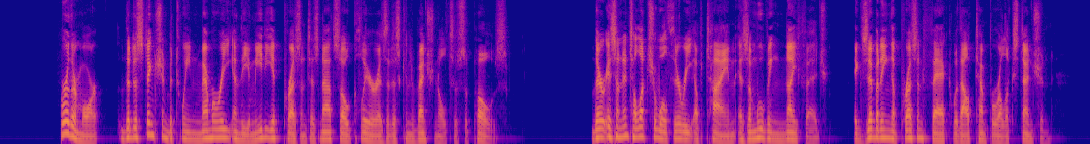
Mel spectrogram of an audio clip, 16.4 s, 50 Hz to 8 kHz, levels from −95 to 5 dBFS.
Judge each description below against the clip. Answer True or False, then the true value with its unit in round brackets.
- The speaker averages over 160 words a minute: False (140 wpm)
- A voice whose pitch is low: True (110 Hz)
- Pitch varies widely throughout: True (6.0 semitones)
